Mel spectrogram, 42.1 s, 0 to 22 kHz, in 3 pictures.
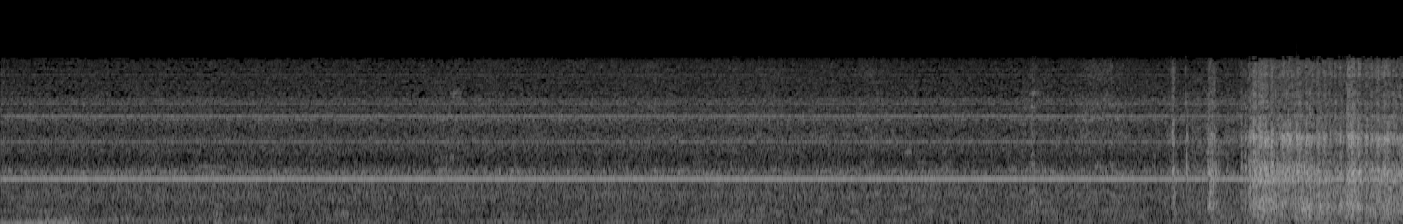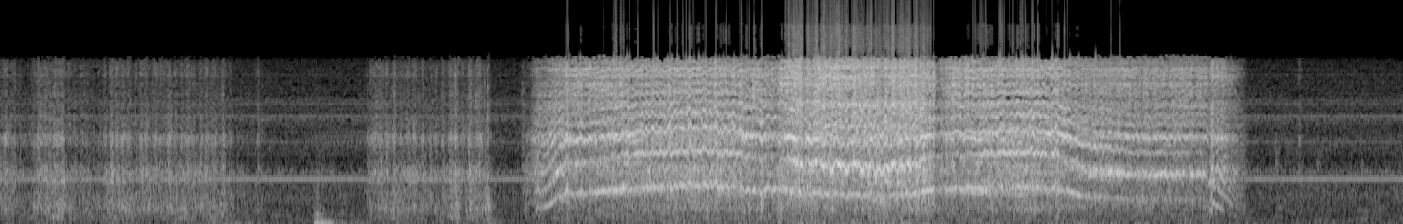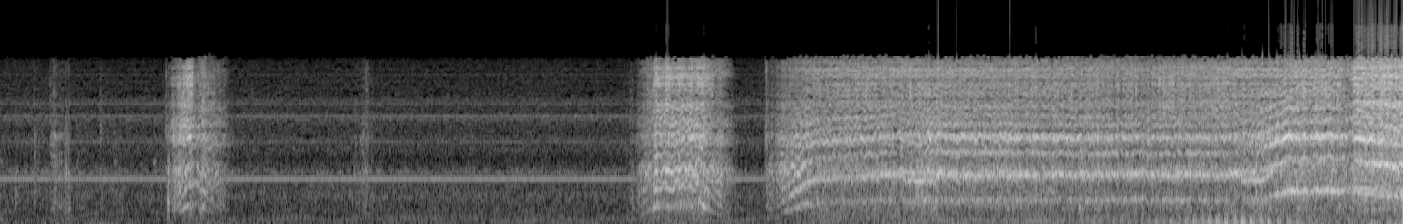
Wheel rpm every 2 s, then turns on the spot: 0, 0, 0, 0, 0, 0, 10, 20, 10, 40, 160, 160, 140, 20, 0, 10, 0, 30, 100, 110, 140.
12-18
